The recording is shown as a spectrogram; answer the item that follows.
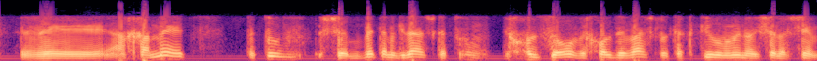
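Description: Using a normal speaking voice, a man at medium pitch talks at a fairly slow pace with ordinary pitch variation and very even loudness. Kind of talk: Torah talk. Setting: phone call.

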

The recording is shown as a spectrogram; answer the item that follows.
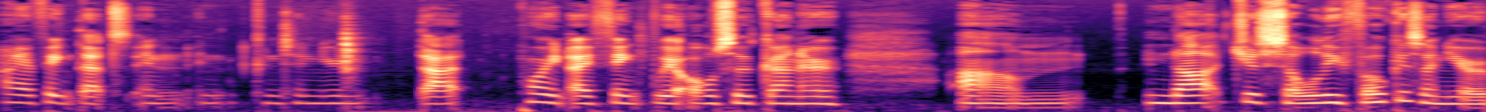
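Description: In a very clean recording with a silent background, a woman speaks with a Danish accent. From Denmark. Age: 20s. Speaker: student podcast host. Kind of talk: casual podcast discussion.

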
